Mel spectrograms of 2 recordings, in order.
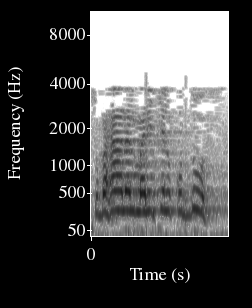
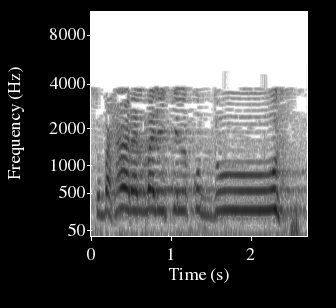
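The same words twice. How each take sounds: First: The phrase is said at normal length. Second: The phrase is drawn out and lengthened.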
